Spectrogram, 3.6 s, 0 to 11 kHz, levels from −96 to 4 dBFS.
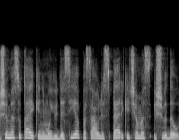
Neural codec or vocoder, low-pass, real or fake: none; 7.2 kHz; real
